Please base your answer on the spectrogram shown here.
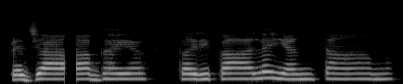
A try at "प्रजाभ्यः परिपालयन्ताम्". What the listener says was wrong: It is not bhaya, it is bhya. Bha is half, नहीं तो भया हो जाएगा. प्रजाभ्यः परिपालयन्ताम्.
